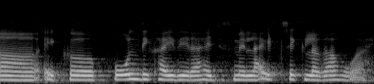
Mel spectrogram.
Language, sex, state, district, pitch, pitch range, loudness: Hindi, female, Maharashtra, Chandrapur, 210 Hz, 205-220 Hz, -23 LUFS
